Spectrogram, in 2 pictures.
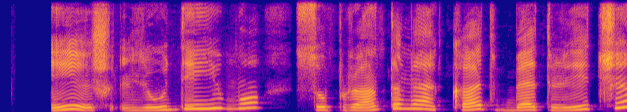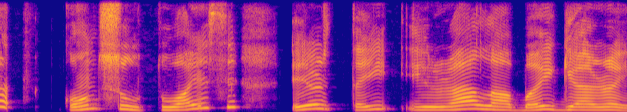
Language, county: Lithuanian, Vilnius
